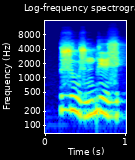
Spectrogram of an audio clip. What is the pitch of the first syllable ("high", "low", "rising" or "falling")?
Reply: falling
